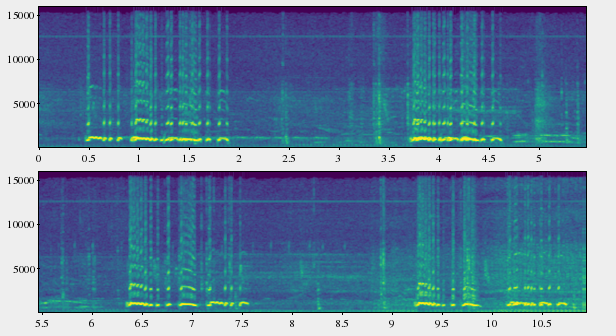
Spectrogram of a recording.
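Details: Duetting local zebra doves give four bubbling, trilled cooing phrases spaced a few seconds apart, each a quick stuttering run of notes, accompanied by crisp clicks and a low rumble.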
